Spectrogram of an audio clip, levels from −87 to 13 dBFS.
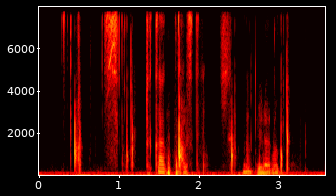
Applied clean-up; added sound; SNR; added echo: neural diffusion model UNIVERSE++.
